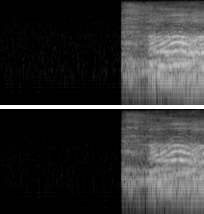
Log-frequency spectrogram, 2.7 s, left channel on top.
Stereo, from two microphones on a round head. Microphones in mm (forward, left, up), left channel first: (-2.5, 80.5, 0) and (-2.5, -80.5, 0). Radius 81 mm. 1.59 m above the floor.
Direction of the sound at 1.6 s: 35° left (ahead or behind).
